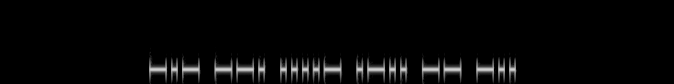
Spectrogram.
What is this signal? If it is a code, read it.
Morse code, heard as a keyed tone, about 22 wpm, 700 Hz. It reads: KG4LMD
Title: USA Call Signs - 6 Characters - Repeated 2x - 22wpm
